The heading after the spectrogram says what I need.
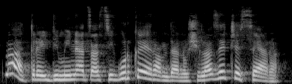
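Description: A woman reading aloud and voicing a loud, cheeky male vagrant who talks with easy familiarity. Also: medium pitch, expressive, voice pushed up, lightly acted.

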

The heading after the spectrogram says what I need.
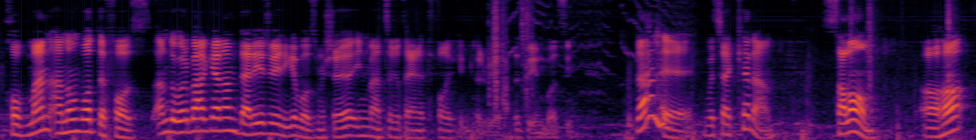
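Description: A young man hosting a horror game let's play, excitable and swearing as he talks to his viewers. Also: a little high, a little hiss or hum. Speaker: gaming channel host.

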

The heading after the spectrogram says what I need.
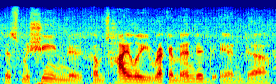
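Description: A medium-pitched voice at a measured pace belongs to an older man from the United States hosting a machine assembly how-to. He narrates plainly, hesitating often and using many fillers, while recorded outdoors with steady background noise.

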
